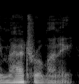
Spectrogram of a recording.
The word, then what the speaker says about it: matrilineary: matrilineary. Am I saying that correctly? – You are saying it correctly, yes.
